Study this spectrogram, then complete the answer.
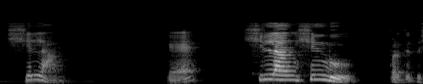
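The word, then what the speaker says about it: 신랑: Tulisannya shinrang, tapi kita bacanya shilang.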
